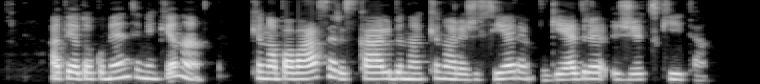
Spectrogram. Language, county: Lithuanian, Kaunas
